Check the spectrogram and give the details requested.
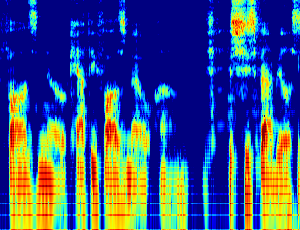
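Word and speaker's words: Fosnot: might have seen her name all right this pronounced fawz no kathy fosno um she's fabulous yup okay so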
